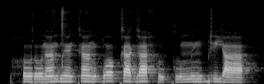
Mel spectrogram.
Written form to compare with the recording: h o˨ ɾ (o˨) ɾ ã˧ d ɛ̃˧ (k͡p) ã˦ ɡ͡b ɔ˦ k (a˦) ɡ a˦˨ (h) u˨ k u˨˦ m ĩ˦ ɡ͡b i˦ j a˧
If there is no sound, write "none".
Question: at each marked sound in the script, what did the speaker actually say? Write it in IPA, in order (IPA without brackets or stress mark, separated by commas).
o˨, k, a˦, h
